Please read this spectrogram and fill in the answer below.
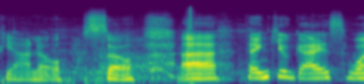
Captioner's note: laughter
